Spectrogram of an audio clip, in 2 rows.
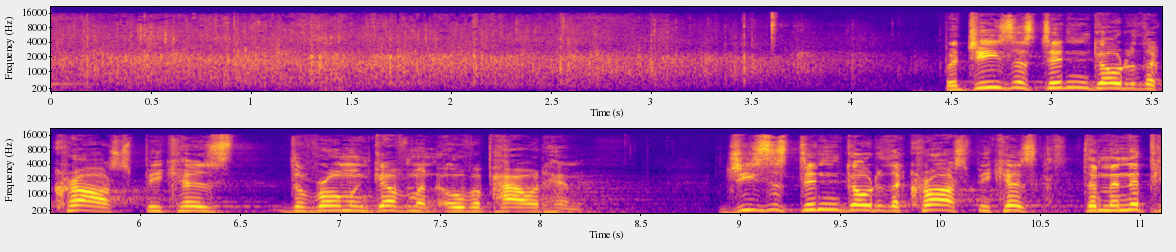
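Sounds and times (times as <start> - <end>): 
audience clapping: 0.0 - 4.4
speech: 4.5 - 8.3, 8.9 - 11.0.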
